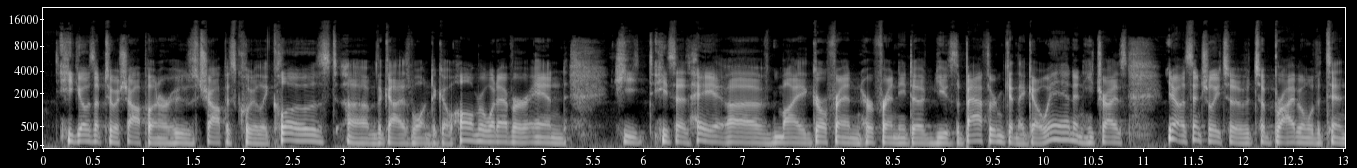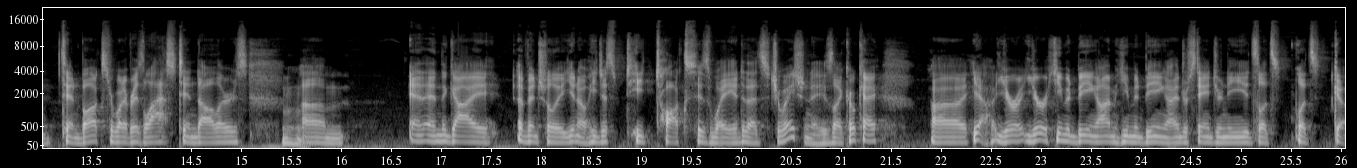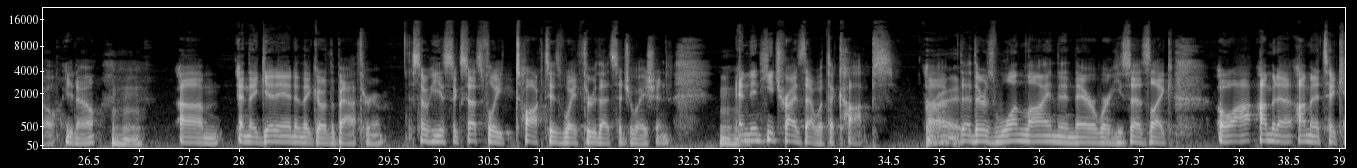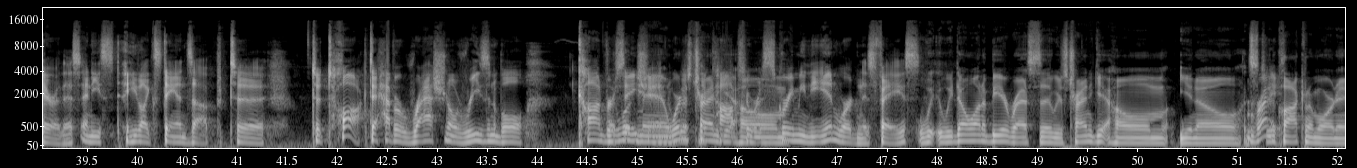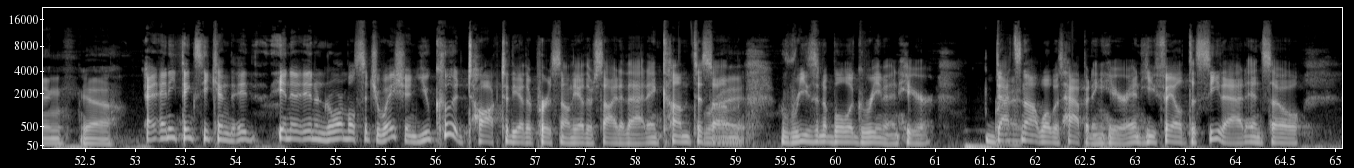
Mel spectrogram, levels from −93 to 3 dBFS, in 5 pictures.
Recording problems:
squashed, flat; somewhat

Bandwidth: 15.5 kHz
